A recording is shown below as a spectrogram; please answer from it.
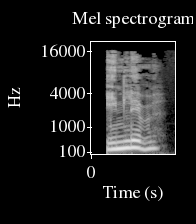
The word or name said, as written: indlemme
